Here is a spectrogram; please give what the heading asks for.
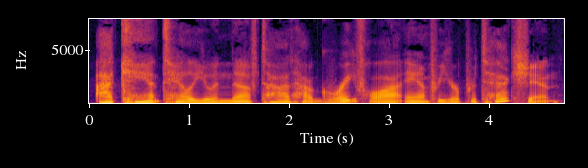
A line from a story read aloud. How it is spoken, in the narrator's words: Penelope said in a slight southern drawl that stretched out her words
